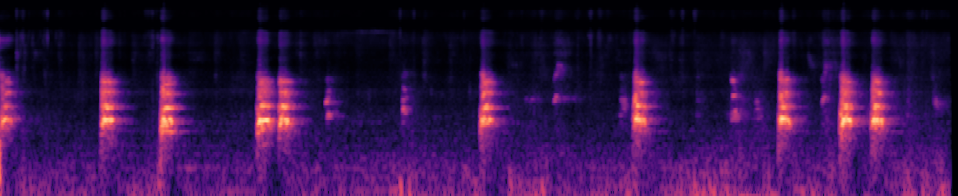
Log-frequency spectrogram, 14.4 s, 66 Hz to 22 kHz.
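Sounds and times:
dog barking: 0.0 - 0.5, 1.6 - 3.0, 3.9 - 5.2, 7.2 - 7.7, 9.3 - 10.0, 11.0 - 13.6.

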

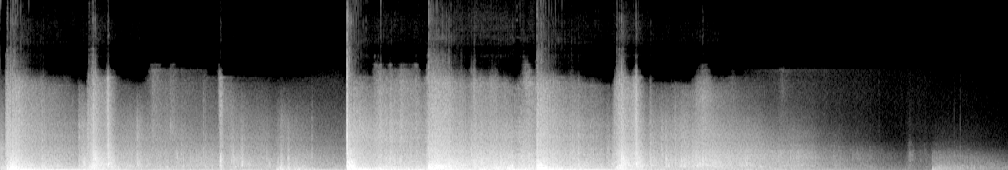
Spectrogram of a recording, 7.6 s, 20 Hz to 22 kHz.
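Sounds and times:
epic ancient battle sound: 0.0 - 7.1.

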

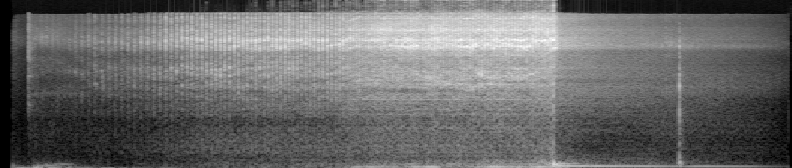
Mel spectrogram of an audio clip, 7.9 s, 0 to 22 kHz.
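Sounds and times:
Activa 5G scooter starting: 0.3 - 5.7.

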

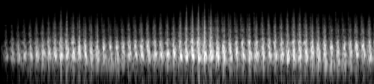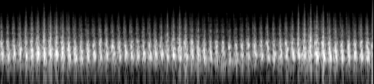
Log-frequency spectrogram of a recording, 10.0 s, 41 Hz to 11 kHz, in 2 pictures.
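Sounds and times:
helicopter blades rotating: 0.1 - 9.9.

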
